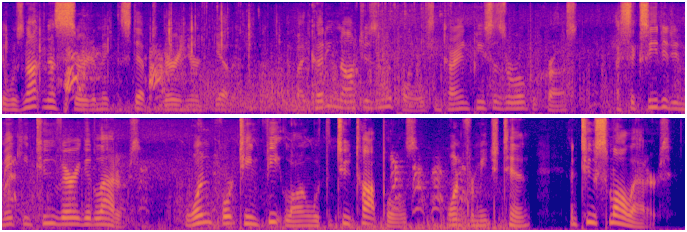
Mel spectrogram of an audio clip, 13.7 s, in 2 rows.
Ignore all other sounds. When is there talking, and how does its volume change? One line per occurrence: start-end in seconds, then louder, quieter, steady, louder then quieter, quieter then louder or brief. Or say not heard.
0.0-13.5 louder.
